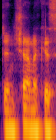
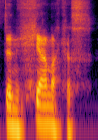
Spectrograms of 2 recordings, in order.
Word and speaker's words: Dindshenchas: The Dindshenchas mentions, by the way, probably the correct pronunciation of Dindshenchas is Dindshenchas. I know, I'm probably slightly mispronouncing it, and it's just a long time habit. It should probably be either Dindshenchas or Dindshenchas.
